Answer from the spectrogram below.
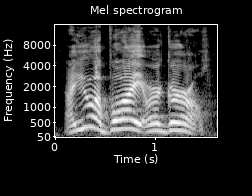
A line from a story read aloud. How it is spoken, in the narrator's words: One of the boys yelled at me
